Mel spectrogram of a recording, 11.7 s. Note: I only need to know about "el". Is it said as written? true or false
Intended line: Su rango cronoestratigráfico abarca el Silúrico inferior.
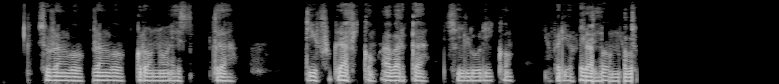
false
